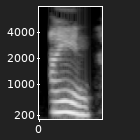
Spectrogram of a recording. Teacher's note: Huruf ain yang makhrajnya itu di tenggorokan bawah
